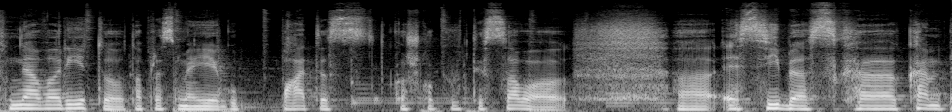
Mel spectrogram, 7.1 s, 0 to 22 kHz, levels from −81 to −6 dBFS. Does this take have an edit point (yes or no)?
no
